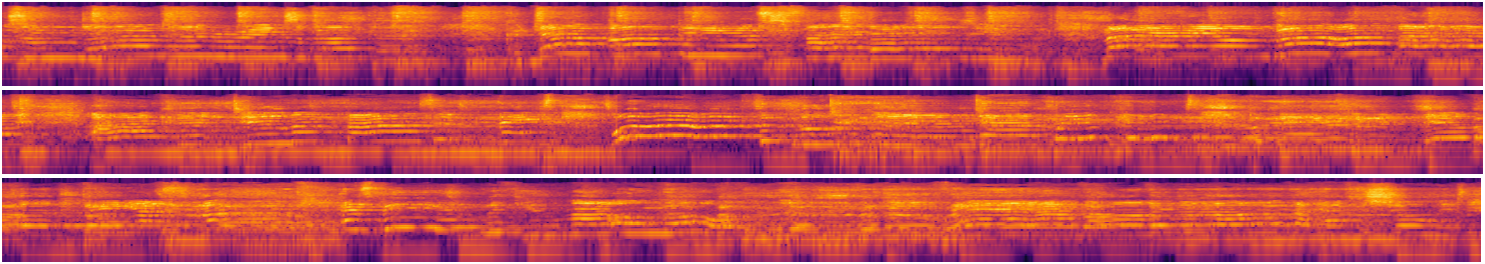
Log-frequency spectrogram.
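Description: Five-voice a cappella vocal jazz group singing live in close harmony, led by a female voice. A low sung bass line comes in about seven seconds in.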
